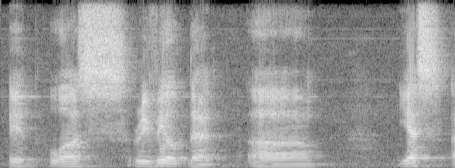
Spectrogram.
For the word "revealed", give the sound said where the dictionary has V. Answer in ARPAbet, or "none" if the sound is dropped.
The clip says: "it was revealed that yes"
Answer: V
